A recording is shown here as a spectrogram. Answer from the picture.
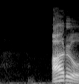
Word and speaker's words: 或る: ありましたねタイトルがある男の独白と読むんでしょうかはい読むんですこちらをプレイし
